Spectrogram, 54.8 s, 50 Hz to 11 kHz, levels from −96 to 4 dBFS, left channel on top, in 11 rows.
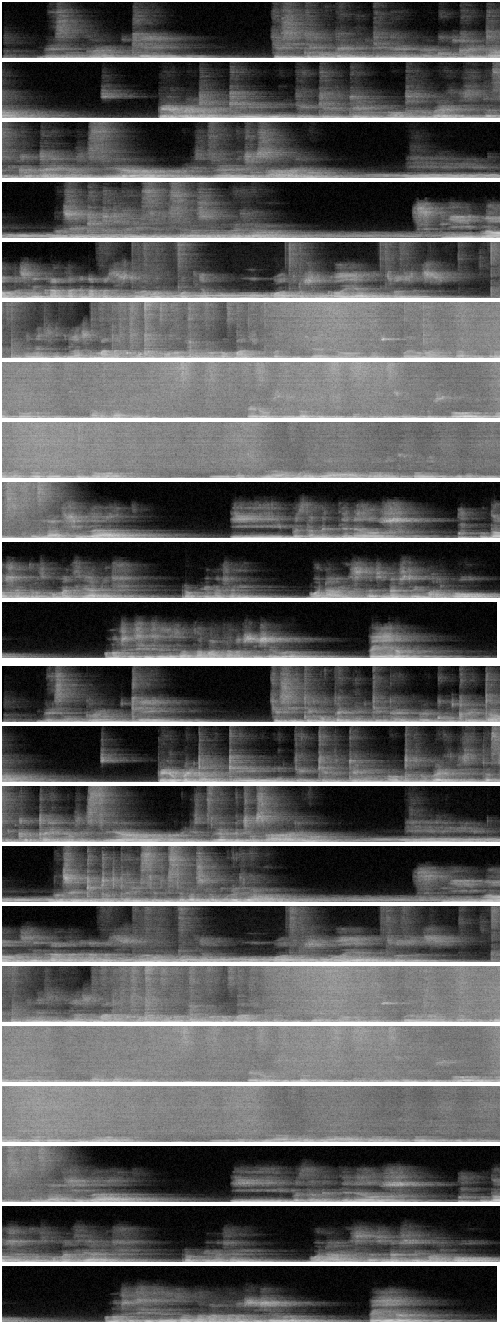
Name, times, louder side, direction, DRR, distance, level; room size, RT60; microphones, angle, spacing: voice 1, 0.3-1.6 2.7-5.1 6.5-13.2 14.0-14.9 15.4-17.7, right 1 dB, 75° right, 0 dB, 0.7 m, -22 dB
sound 1, 13.1-23.6, right 1 dB, 40° right, 0.8 m, -32 dB
voice 2, 19.0-24.3 25.1-31.4 32.3-36.2 36.9-41.1 42.1-43.9 44.4-46.1 46.6-47.4 47.9-49.7 50.8-52.8 53.5-53.8, left 2 dB, 30° left, 3 dB, 0.3 m, -22 dB
sound 2, 20.9-21.7 22.1-22.2 22.7-23.0 23.4-23.5 23.7-24.0 24.5-24.6 24.8-25.3 25.8-34.6 35.5-36.7 37.1-38.0 39.7-40.4, equal, 60° left, 0.8 m, -24 dB
sound 3, 27.4-40.2, equal, 5° left, 1.2 m, -26 dB
4.7 x 2.8 x 2.2 m, 1.3 s
head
